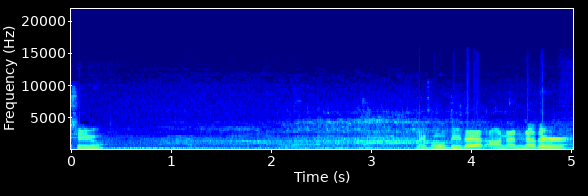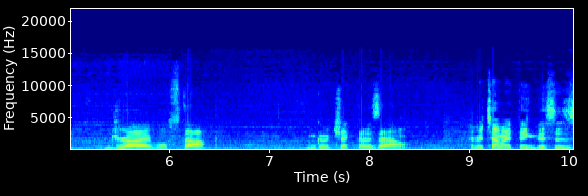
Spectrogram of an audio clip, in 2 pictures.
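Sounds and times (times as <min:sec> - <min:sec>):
car engine rumble: 0:00.0 - 0:10.0.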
